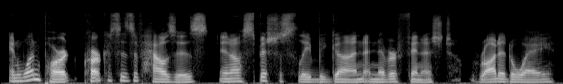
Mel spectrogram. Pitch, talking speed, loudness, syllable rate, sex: 130 Hz, 140 wpm, -21 LUFS, 5.2 syllables/s, male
